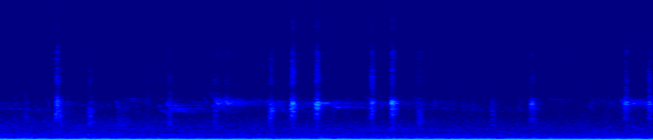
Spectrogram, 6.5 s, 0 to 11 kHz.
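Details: Four great blue heron chicks at the nest during a breakfast feeding, 16 May 2017; spaced sharp clicks and a short rising chatter over persistent low hum.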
